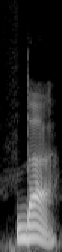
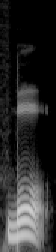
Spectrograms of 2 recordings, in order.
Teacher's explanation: nah keluarnya terdengar seperti vokal o kan Kenapa terdengar seperti vokal O karena dia termasuk ke dalam huruf yang tebal · huruf tebal itu ketika dia berharokat fathah, bunyinya tidak akan condong pada vokal A. Tapi dia condong terdengar seperti mengeluarkan bunyi vokal O.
